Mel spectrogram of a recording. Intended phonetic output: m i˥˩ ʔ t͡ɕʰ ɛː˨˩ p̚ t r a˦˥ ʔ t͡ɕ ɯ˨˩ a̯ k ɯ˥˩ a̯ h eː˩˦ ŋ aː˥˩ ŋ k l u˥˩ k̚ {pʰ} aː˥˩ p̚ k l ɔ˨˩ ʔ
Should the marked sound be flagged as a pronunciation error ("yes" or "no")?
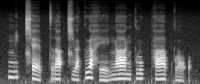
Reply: no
